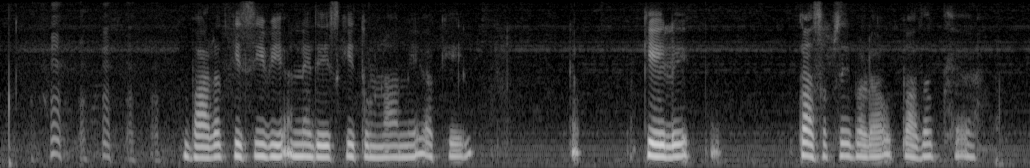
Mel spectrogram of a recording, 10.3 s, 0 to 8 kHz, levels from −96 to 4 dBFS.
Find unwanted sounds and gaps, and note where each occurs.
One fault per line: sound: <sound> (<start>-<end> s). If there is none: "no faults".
sound: laugh (0.3-1.6 s)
